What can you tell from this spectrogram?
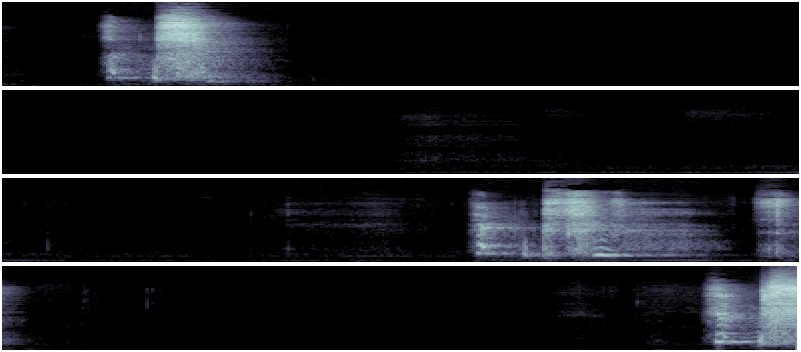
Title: sneezing cold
